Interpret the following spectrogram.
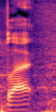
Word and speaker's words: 6LACK: My name is Black. That's spelled 6LACK, the 6 being, an important number to me.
